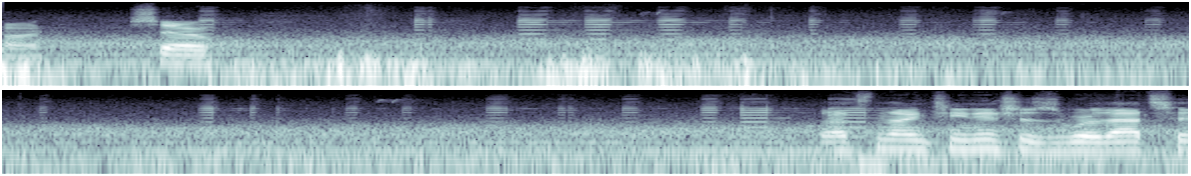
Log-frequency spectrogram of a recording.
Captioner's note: detector beeps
